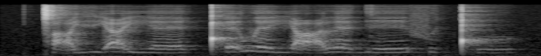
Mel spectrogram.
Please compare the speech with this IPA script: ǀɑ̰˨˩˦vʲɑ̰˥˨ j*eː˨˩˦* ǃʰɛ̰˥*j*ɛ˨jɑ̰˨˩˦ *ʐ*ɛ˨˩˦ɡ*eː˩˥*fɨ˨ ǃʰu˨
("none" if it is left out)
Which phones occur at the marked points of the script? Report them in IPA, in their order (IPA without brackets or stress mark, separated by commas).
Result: ɛː˨˩˦, w, l, eː˩˥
